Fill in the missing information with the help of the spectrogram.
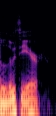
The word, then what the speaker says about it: luthier: What do you call a guitar maker? A luthier. – Okay, a luthier. Yeah, you said it right.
